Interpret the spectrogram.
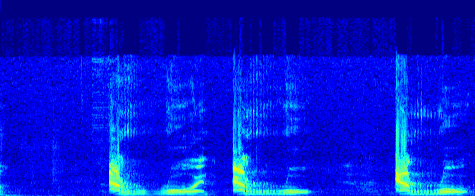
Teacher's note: makhraj dia sama kan sifat dia yang berbeza adalah ro mati ro dia Memang hujung Lidah cuma dia akan bergetar ke depan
